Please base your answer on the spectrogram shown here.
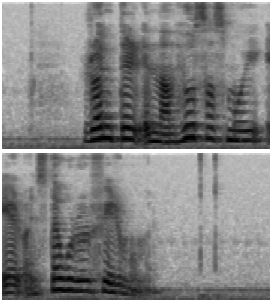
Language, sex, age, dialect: Faroese, female, 36-60, Norðurstreymoy/Eysturoy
